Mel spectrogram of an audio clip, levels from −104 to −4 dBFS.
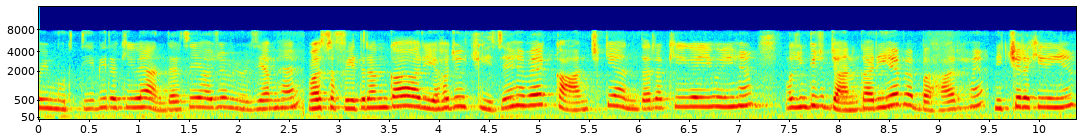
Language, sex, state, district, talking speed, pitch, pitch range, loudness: Hindi, female, Bihar, Saran, 235 wpm, 280 Hz, 250-310 Hz, -18 LUFS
